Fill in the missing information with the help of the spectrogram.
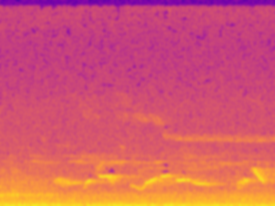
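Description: Birds sing outdoors, soft, their clear whistled phrases rising and falling over a steady low hiss of background noise. Nobody speaks.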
